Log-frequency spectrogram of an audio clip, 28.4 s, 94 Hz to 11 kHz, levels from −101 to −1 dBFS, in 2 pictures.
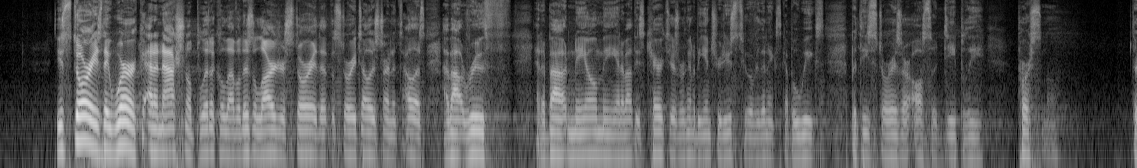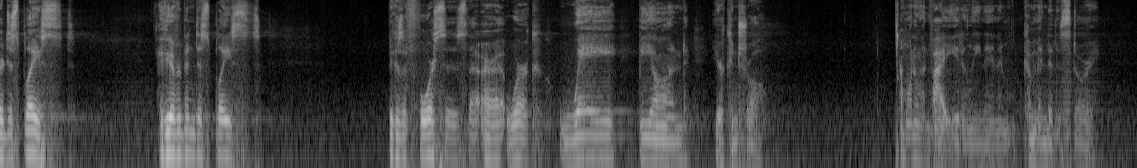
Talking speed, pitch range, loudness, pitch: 170 wpm, 115-130 Hz, -30 LUFS, 120 Hz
